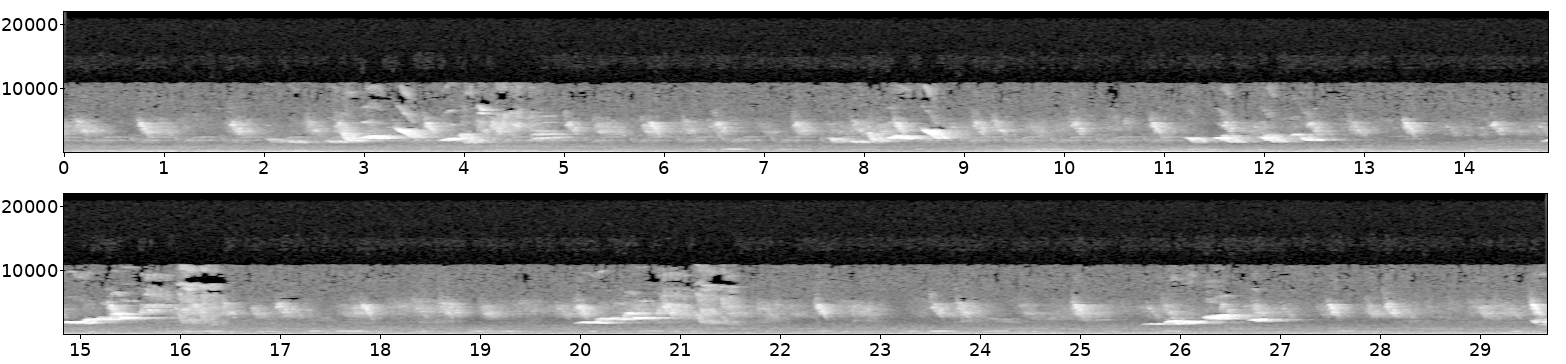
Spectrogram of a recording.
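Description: Birds chirping: clusters of short rising chirps every few seconds over a steady low background rumble.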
